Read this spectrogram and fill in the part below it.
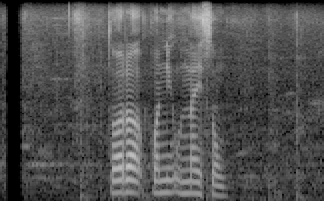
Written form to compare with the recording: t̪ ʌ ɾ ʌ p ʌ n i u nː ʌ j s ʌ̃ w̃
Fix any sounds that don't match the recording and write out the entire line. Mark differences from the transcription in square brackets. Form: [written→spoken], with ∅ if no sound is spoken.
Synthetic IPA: t̪ ʌ ɾ ʌ p ʌ n i u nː [ʌ→a] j s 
